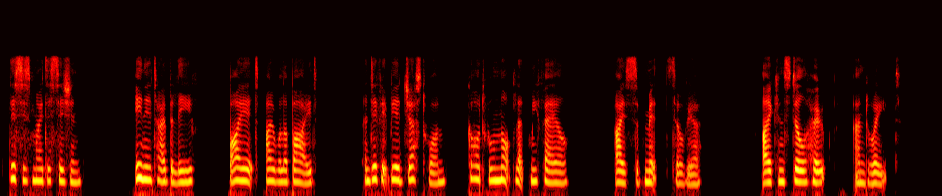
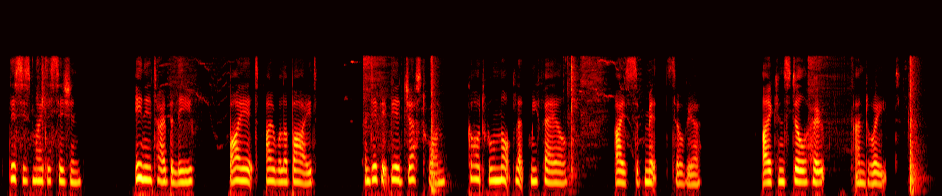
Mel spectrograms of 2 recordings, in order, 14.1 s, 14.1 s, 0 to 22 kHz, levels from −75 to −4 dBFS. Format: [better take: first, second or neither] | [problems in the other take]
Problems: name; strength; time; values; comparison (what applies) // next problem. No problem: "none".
first | background sound (Microwave oven); 17 dB below the speech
